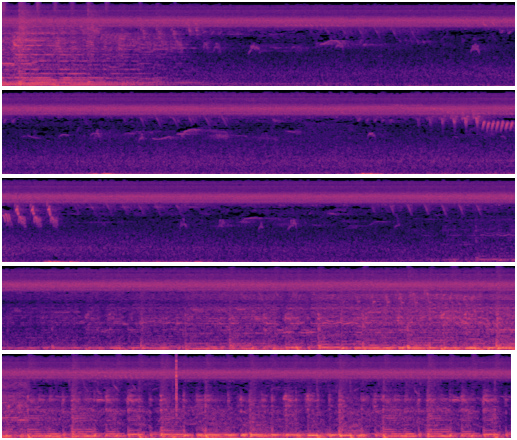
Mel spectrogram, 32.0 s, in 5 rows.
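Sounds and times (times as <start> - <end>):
high-pitched insect drone: 0.0 - 3.3, 18.2 - 32.0
bird calls: 0.0 - 5.3, 10.9 - 32.0
quick run of clicks: 21.0 - 32.0.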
